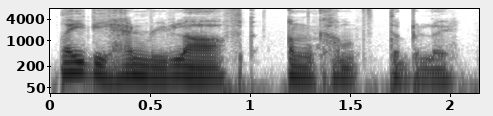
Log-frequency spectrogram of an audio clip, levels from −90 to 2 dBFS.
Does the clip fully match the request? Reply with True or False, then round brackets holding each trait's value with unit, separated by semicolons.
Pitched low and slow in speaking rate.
True (90 Hz; 110 wpm)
